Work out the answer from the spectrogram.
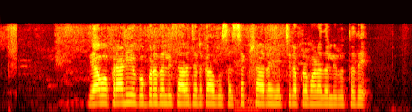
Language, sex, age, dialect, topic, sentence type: Kannada, female, 31-35, Central, agriculture, question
